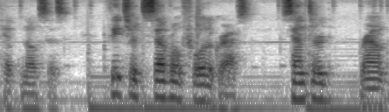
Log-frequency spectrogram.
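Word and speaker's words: Hipgnosis: from hip hip gnosis 8i PG n OS is I guess it's pronounced hypnosis featured several photographs centered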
